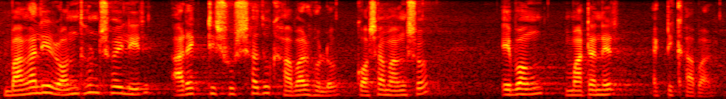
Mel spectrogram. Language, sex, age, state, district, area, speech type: Bengali, male, 30-45, West Bengal, Paschim Bardhaman, urban, spontaneous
